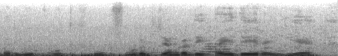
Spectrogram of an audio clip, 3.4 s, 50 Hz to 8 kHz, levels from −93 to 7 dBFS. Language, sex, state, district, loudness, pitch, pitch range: Hindi, male, Uttar Pradesh, Shamli, -15 LUFS, 135 Hz, 130-145 Hz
